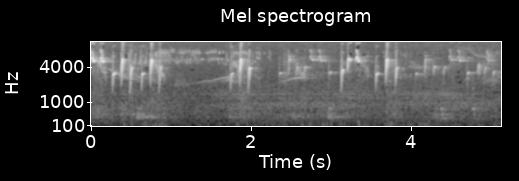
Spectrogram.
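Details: Goldfinch song dated 16 March 2014, repeated clipped high chirps and brief twitters in loose groups, set against steady background noise.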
